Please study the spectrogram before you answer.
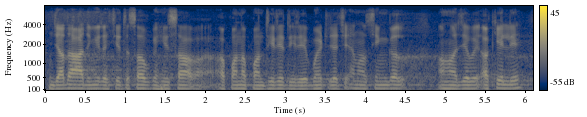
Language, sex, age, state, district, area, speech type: Maithili, male, 60+, Bihar, Purnia, urban, spontaneous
